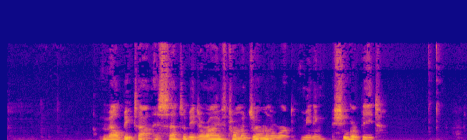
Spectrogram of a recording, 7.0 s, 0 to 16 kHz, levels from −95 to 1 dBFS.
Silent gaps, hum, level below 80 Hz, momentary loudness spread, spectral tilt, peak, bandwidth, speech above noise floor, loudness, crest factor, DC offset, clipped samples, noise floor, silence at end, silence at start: none; none; -50 dBFS; 12 LU; -6 dB/octave; -2 dBFS; 11.5 kHz; 47 dB; -18 LUFS; 18 dB; under 0.1%; under 0.1%; -65 dBFS; 1.3 s; 1.55 s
